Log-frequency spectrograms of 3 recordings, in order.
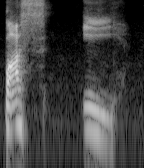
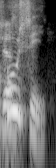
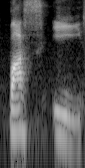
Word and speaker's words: Bussi: And I want to Brandon Bussi's father DM me and said everybody's got his name wrong. it's Bus E. – It's not Boosie. – No, it's not Boosie. It's Bus E.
